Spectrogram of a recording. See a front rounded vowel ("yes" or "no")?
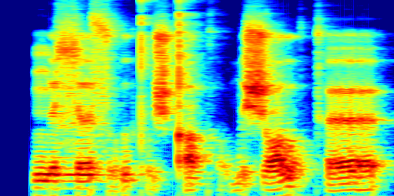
yes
